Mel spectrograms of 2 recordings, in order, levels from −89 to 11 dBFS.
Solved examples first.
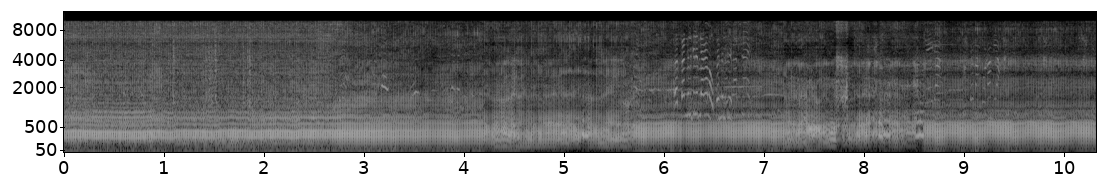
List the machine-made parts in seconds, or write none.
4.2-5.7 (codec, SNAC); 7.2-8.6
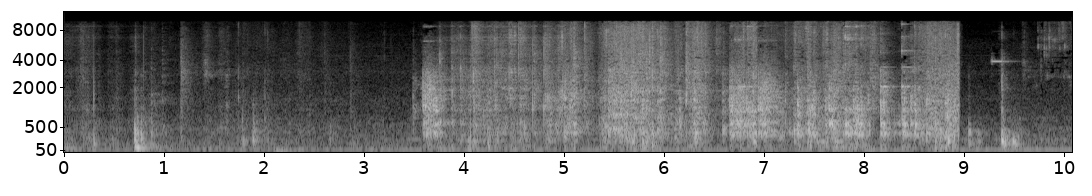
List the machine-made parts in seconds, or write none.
0.0-0.8 (codec, SNAC); 3.7-5.0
